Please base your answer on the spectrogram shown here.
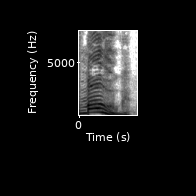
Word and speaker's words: Moog: The Moog synthesizer is actually pronounced Moog. I know. That's cuz it was his name and that's how you pronounce his name.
